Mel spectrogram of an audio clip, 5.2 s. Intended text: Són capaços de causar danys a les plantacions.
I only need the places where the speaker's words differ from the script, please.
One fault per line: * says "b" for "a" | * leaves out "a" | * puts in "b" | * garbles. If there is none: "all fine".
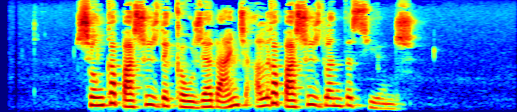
* says "capaços" for "les"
